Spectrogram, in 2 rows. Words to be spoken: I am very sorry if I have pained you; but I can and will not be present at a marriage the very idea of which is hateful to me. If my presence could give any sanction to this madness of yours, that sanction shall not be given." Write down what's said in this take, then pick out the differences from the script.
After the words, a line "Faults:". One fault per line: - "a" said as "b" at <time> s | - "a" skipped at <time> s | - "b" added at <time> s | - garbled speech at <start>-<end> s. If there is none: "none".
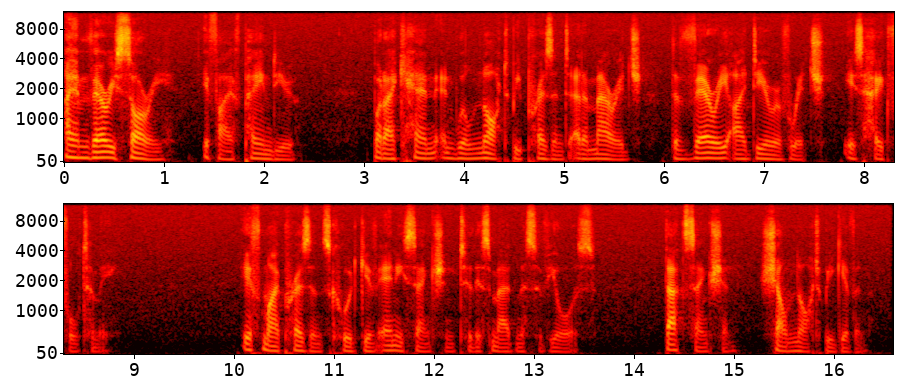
I am very sorry if I have pained you; but I can and will not be present at a marriage the very idea of which is hateful to me. If my presence could give any sanction to this madness of yours, that sanction shall not be given."
Faults:
none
